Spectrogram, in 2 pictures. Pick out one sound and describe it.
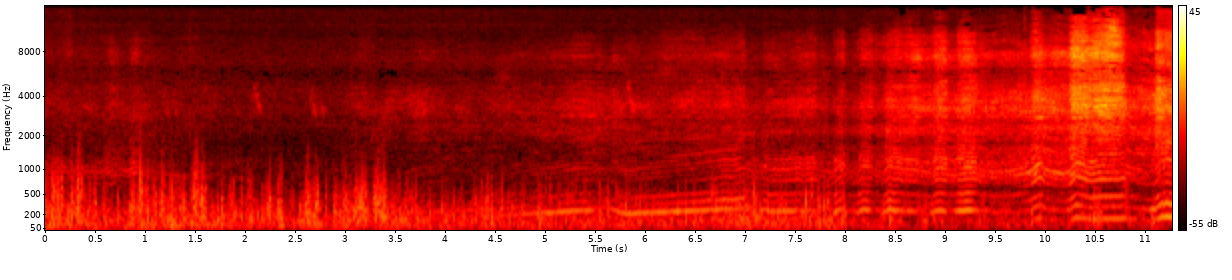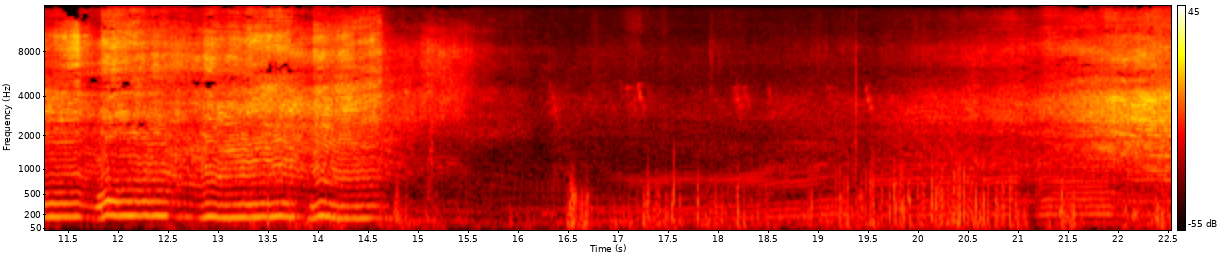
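A small dirt bike engine buzzes and revs as it rides past.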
